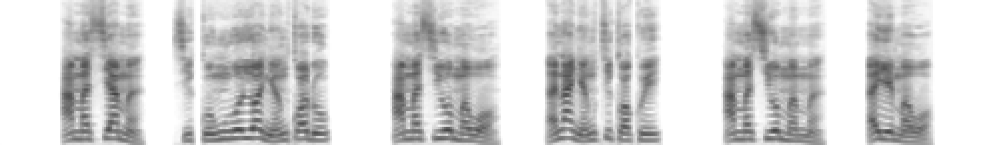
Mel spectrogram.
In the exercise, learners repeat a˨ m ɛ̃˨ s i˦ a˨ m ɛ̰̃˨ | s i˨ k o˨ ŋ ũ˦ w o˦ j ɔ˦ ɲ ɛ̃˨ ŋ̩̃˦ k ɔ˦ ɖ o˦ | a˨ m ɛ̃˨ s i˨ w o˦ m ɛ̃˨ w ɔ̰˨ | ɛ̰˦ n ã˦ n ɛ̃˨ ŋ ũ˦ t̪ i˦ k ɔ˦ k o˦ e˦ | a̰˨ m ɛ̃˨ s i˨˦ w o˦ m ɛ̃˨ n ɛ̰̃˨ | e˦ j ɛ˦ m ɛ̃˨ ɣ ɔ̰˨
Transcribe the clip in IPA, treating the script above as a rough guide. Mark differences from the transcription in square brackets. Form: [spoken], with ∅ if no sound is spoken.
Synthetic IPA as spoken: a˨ m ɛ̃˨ s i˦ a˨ m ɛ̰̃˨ | s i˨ k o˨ ŋ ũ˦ w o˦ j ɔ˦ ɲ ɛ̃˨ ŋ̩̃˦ k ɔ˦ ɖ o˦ | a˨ m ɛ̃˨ s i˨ w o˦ m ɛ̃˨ w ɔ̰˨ | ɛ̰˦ n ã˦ [ɲ] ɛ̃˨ ŋ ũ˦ t̪ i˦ k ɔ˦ k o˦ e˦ | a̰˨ m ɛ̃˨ s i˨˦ w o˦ m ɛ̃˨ [m] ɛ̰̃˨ | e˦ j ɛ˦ m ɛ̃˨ [w] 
